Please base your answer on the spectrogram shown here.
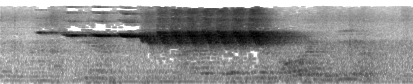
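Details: Lined seedeater from a quartet of birds gives a high whistled lead-in followed by a steady, rasping buzzy trill of about a second, with faint low background noise.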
